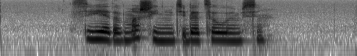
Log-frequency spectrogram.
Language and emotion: Russian, neutral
